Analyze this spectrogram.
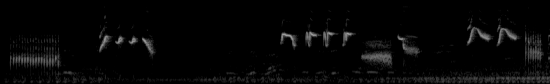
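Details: Pancingan for the Asian pied starling (jalak suren), played to rouse a kept bird to song: groups of three sharp repeated whistles alternating with lower buzzy notes, faint background hum.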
